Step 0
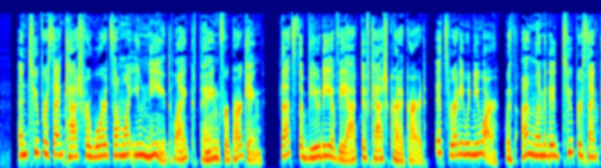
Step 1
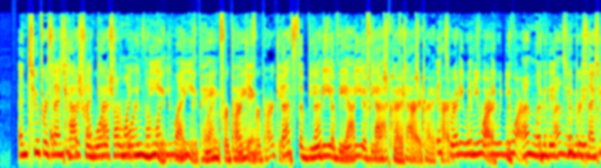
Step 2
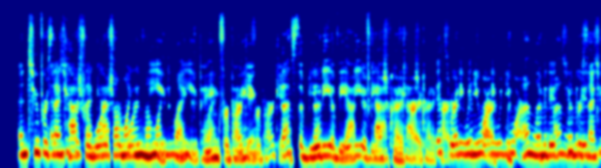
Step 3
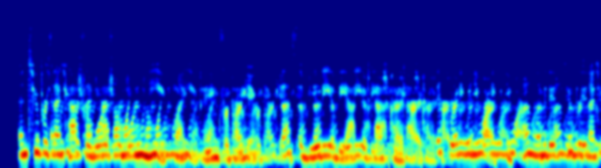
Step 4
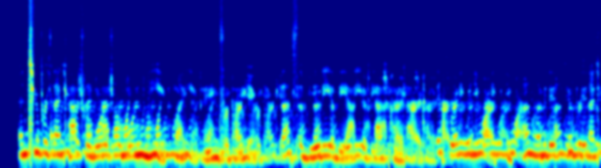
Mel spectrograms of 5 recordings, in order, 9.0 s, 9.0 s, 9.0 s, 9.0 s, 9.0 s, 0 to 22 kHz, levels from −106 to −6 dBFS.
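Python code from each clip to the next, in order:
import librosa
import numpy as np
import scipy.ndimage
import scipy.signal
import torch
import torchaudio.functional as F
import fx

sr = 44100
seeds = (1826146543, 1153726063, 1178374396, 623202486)

y1 = x + 10.0 ** (-5.0 / 20.0) * np.pad(x, (int(476 * sr / 1000.0), 0))[:len(x)]
y1 = fx.sustainer(y1, sr, db_per_s=28.0)
y1 = y1 * librosa.db_to_amplitude(7.5)
y2 = fx.spectral_expand(y1, sr, expansion=2.5)
y3 = scipy.signal.sosfilt(scipy.signal.butter(2, 1800.0, 'lowpass', fs=sr, output='sos'), y2)
y3 = fx.echo_feedback(y3, sr, ms=243, feedback_pct=53, wet_db=-22.5)
y3 = y3 * librosa.db_to_amplitude(-7.0)
y4 = fx.notch(y3, sr, hz=1500.0, q=6.2)
y4 = fx.sustainer(y4, sr, db_per_s=150.0)
y4 = y4 * librosa.db_to_amplitude(-3.0)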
